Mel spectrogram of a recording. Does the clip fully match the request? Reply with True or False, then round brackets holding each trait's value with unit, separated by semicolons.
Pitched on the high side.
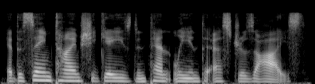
False (150 Hz)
